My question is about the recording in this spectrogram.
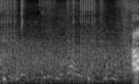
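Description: Faint creaking and crackling of a wicker basket as a man sits stuck in it, with a small click early on.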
